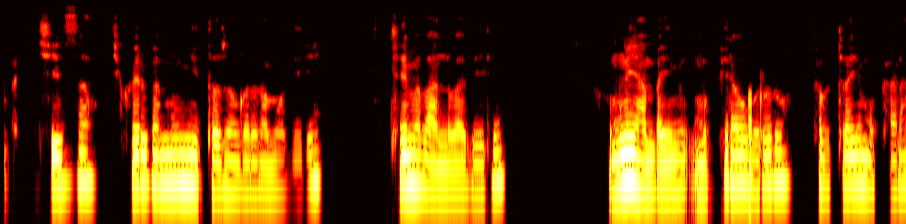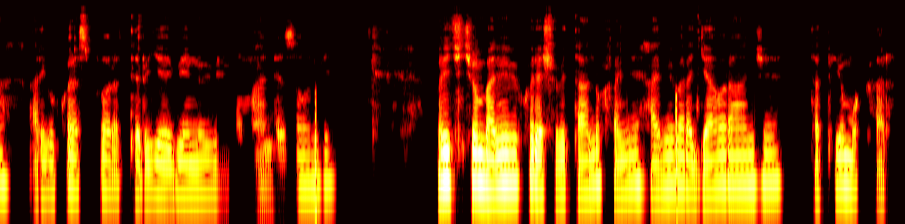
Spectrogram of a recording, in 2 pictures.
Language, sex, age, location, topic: Kinyarwanda, male, 25-35, Kigali, health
